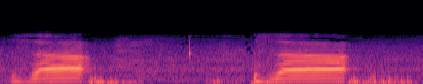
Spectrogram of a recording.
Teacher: تیز آواز آئے گی اس کی، ٹھیک ہے جی، سیٹی جیسی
